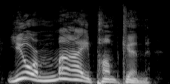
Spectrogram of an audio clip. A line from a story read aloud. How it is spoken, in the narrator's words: cried Antone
